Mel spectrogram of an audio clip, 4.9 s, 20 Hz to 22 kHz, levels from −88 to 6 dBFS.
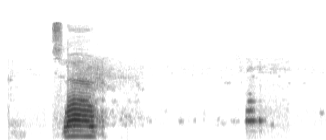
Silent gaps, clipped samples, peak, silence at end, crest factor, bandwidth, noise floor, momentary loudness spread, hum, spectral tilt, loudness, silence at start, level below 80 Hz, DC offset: none; under 0.1%; -4 dBFS; 0.95 s; 22 dB; 11.5 kHz; -79 dBFS; 23 LU; none; -5.5 dB/octave; -19 LUFS; 0.8 s; -80 dBFS; under 0.1%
